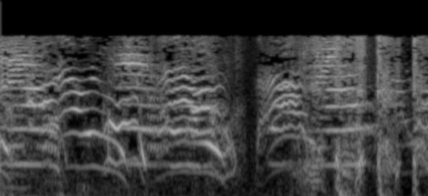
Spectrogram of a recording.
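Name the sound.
cats meowing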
